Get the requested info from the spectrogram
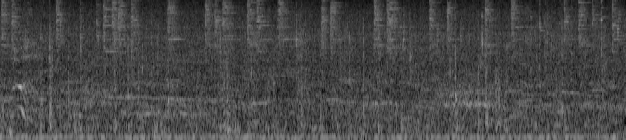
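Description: Sound-effects opening of a metal track: irregular footfalls, as of someone running, over a steady low hum, with faint voices in the background.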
